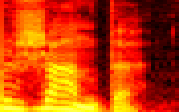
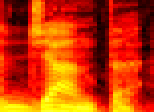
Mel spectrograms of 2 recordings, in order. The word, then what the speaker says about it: jantă: Dar ce spuneți despre substantivul jantă, pe care majoritatea șoferilor îl pronunță geantă, tot așa cum le vine mai ușor să pronunțe marșalier în loc de marșarier?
